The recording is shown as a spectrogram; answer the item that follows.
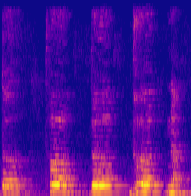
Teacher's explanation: त, थ, द, ध, न, तो दांतों से इनका उच्चारण हो रहा है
